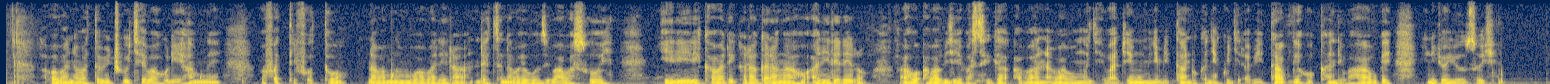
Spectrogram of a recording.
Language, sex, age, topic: Kinyarwanda, male, 18-24, health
